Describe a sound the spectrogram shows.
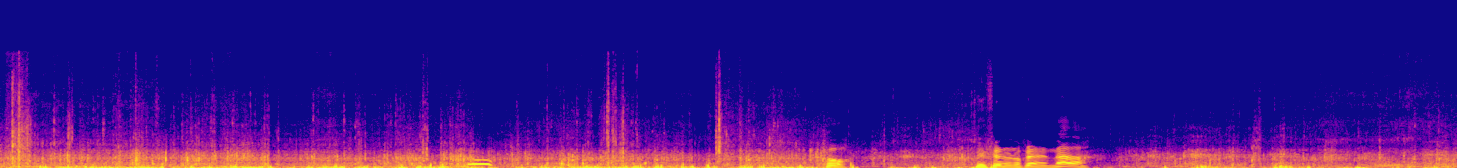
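A bicycle frame rattles over bumps.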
